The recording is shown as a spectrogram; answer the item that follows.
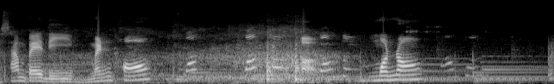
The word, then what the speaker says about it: Menton: Montong monong montong. Tulisannya itu menton bacanya monon.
